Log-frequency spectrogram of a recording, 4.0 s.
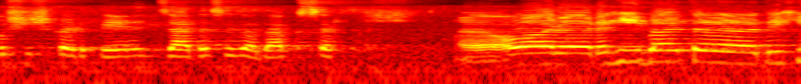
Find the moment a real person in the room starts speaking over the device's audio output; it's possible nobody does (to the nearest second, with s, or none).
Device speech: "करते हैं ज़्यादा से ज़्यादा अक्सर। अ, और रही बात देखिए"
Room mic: none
